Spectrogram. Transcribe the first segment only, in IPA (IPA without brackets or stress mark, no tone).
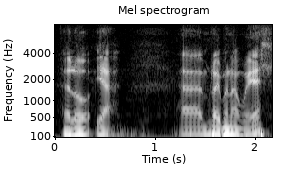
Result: h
